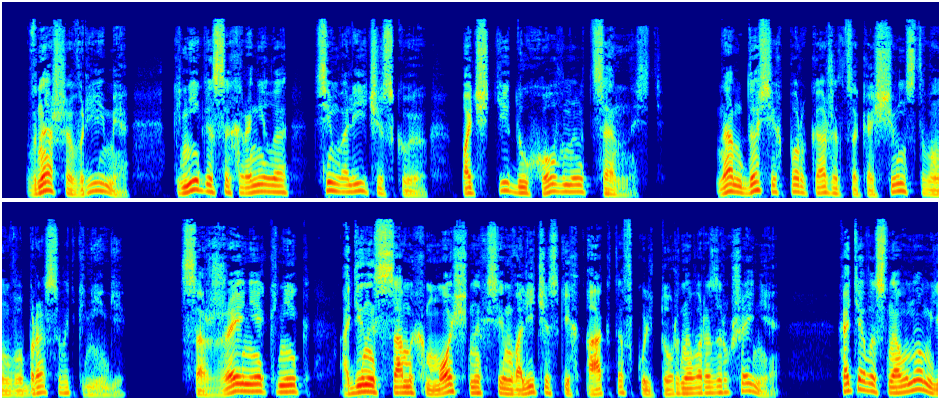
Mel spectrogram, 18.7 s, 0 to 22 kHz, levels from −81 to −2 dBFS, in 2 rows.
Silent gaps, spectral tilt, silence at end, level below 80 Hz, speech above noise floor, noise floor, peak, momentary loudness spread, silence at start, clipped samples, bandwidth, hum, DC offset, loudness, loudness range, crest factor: 4.56-4.60 s, 6.64-7.14 s, 10.67-11.13 s; -5 dB/octave; 0 s; -44 dBFS; 46 dB; -65 dBFS; -2 dBFS; 13 LU; 0.25 s; under 0.1%; 15.5 kHz; none; under 0.1%; -20 LUFS; 5 LU; 18 dB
